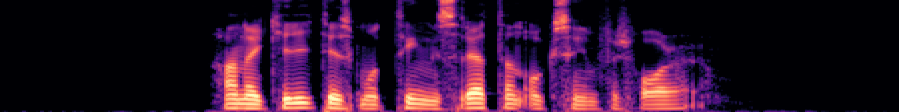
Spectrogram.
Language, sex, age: Swedish, male, 25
